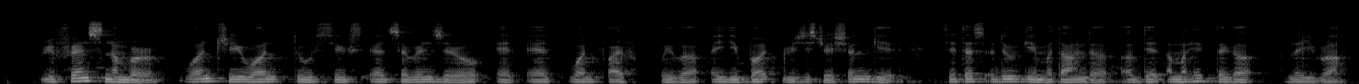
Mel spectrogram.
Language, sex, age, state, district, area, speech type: Manipuri, male, 18-30, Manipur, Chandel, rural, read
